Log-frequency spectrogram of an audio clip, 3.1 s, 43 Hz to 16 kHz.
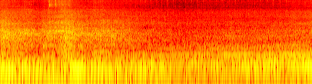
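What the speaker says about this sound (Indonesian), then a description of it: "Udah nyala motornya." A Honda Vario 125 scooter engine, recently fixed from a shorted 12-volt fuel-injection wire, runs close by. A brief rev at the start settles into a steady running hum.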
